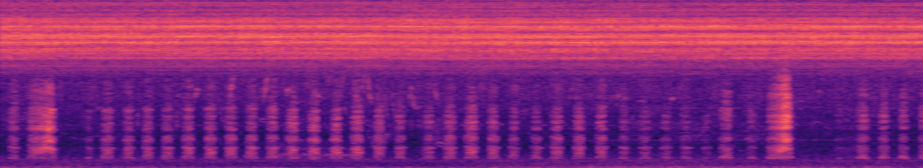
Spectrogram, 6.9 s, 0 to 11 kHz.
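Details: Water thick-knee at Gowrie dam waterhole, Djuma Game Reserve, Sabi Sand, South Africa, 07:11 on 16 November 2021, with a grey heron present: a long run of quick, evenly spaced piping notes, three or four a second, over a steady low rumble.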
